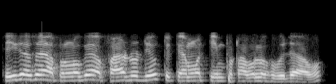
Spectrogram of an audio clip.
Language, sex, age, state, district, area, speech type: Assamese, male, 45-60, Assam, Sivasagar, rural, conversation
